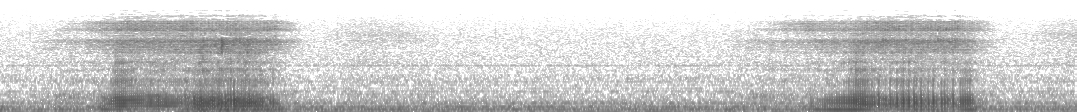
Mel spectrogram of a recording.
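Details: Two loud rattling inspiratory snores about three and a half seconds apart with quiet breathing between, from a tired sleeping male in the dark; ordinary snoring.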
